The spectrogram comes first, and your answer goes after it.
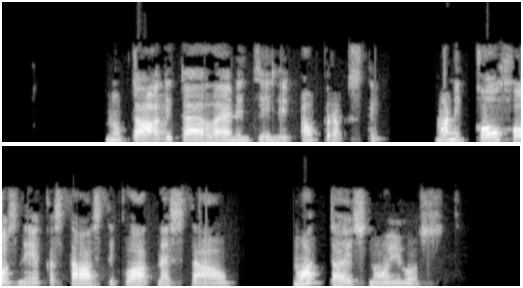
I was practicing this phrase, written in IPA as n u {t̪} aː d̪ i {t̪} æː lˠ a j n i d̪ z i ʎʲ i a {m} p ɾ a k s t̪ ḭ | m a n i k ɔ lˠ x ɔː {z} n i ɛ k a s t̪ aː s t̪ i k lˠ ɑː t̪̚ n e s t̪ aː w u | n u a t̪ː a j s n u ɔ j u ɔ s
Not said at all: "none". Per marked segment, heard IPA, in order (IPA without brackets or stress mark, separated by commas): t̪, t̪, none, z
